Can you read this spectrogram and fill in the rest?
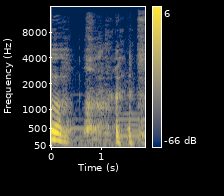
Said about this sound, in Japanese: すいませんねあくびばっかりね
